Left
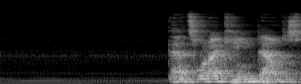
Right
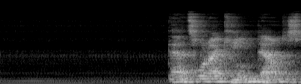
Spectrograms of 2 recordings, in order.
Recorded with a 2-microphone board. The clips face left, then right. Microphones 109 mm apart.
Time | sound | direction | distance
1.7 | a man speaking | centre (ahead or behind) | 0.9 m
